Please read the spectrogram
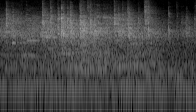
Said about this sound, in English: This is the Corning Museum of Glass. Like any self respecting museum about science, it's got one of those audiokinetic sculptures where marbles roll around on tracks and skitter across noisemakers.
